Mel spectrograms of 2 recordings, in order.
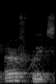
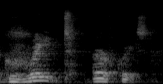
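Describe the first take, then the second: First: Said in the usual way. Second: Great earthquakes drawn out, very slow, stress on great; slow and weighty, great earthquakes stressed; emphasis on great. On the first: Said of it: "emphasis on the word". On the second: Shown as a demonstration. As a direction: lean hard on great in great earthquakes, slowly. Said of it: "emphasis on the word, great earthquakes".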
